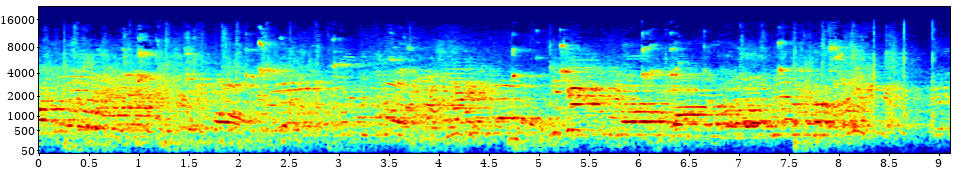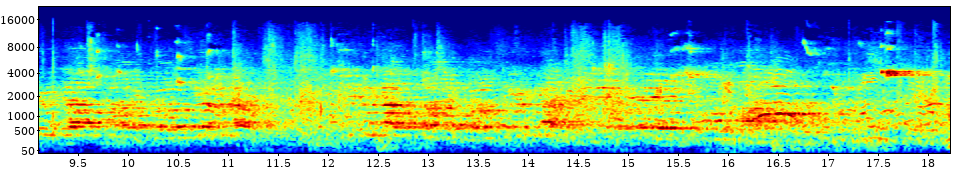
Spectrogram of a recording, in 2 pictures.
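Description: Basketball game in a gym: players and spectators calling out over one another, with a basketball bouncing on the hardwood floor.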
